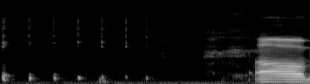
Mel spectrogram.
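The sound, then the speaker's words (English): A pen scratching notes in a notebook journal, heard as a steady run of seven or so short tapping strokes, followed by a sudden loud, drawn-out voice at the end. “I heard writing them secret notes in his book.”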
